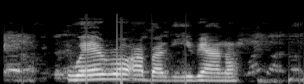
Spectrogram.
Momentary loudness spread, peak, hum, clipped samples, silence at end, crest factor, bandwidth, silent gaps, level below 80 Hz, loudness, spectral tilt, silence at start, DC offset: 22 LU; 0 dBFS; none; under 0.1%; 0 s; 14 dB; 10 kHz; none; -50 dBFS; -14 LUFS; -6 dB/octave; 0.05 s; under 0.1%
